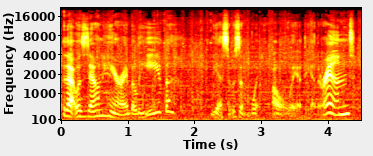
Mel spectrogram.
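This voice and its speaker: A woman's voice: medium pitch, sing-song, moderate pace, creaky, music in the background. A woman doing casual video game commentary, rambling and thinking aloud in an unsure way. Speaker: video game let's-play host.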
